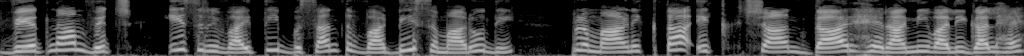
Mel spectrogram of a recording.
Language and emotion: Punjabi, surprised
